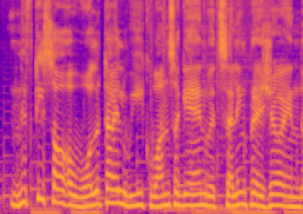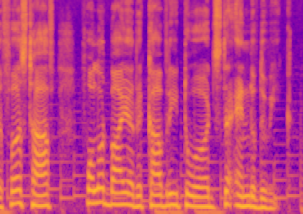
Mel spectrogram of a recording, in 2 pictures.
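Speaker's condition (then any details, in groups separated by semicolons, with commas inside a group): No condition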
